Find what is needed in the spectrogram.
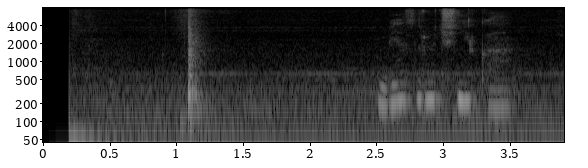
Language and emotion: Russian, neutral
